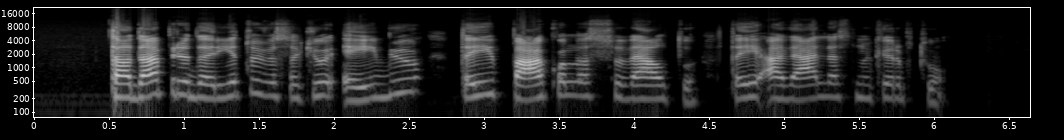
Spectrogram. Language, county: Lithuanian, Vilnius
